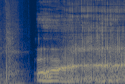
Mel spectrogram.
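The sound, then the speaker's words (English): After a brief hush, a long, loud, throaty burp rumbles up, stretching on for over a second with a rising, voiced tone, from a baby boy being burped by a woman. “She's going to burp him.”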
